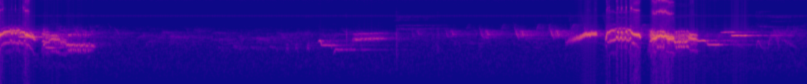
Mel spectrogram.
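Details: Gray catbird recorded by trail camera on a wooded stone wall in Strafford County, New Hampshire: jumbled run of squeaky, scratchy phrases, loud at the start, quieter in the middle, then harsh bursts with clicking knocks.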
